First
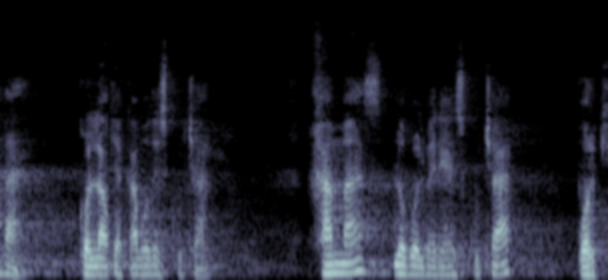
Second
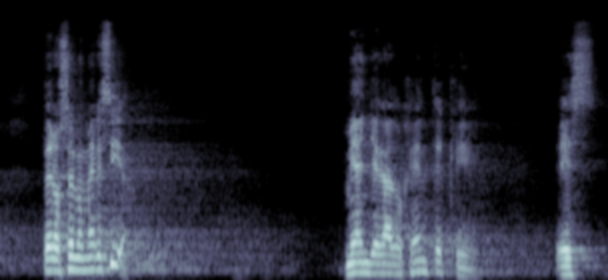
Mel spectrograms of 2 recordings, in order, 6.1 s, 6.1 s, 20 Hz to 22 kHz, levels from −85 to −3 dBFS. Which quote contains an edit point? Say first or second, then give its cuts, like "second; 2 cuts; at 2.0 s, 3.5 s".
first; 1 cut; at 1.1 s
